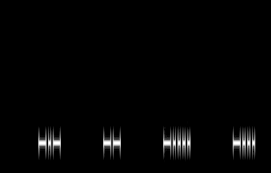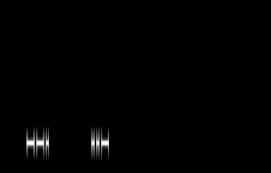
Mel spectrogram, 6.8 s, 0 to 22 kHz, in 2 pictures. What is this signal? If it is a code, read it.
Morse code, heard as a keyed tone, about 41 wpm, spaced as for 14 wpm, 700 Hz. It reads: KM6BGU
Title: USA Call Signs - 6 Characters - 6x Character Spacing - 40wpm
